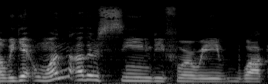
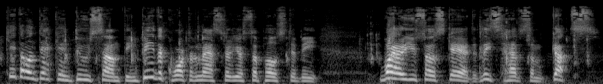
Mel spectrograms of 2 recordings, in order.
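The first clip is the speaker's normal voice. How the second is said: higher, louder scolding of a scared brother; yelling scold; 5 semitones higher, 4 dB louder than usual. Acted. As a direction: berate him, demand he show guts. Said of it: "just yells and says".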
